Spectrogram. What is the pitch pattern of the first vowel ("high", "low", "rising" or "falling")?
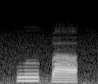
high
